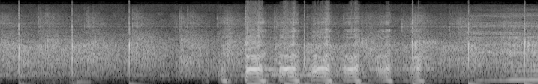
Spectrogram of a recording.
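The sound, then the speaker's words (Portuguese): A crowd claps and cheers for Jesus in a dense, steady burst of applause, with sharp hand claps scattered throughout and voices rising in excited calls over the clapping midway through. “Aplauda Jesus.”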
